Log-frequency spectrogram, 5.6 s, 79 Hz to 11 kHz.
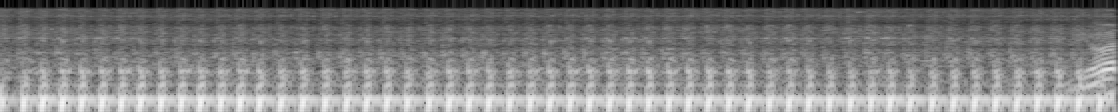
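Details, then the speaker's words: Raider 150 single-cylinder idle after cam chain tensioner reset: even thump about nine beats a second, the previous ticking (lagitik) gone; healthy, steady idle. "medyo nawala nga yung lagitik mga idol. Yan, okay na. Nawala na yung lagitik na narinig natin dyan."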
